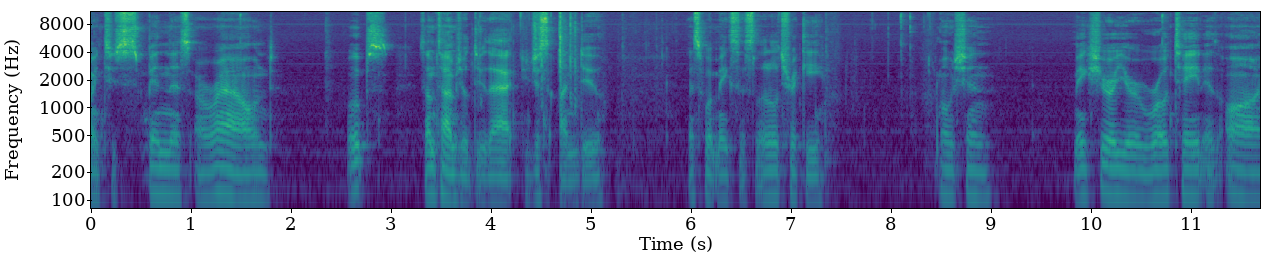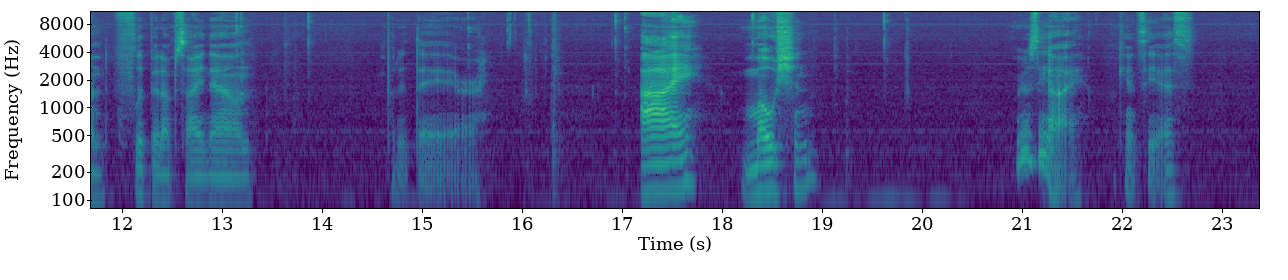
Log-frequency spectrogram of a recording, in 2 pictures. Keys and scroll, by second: 4.3 super+z.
